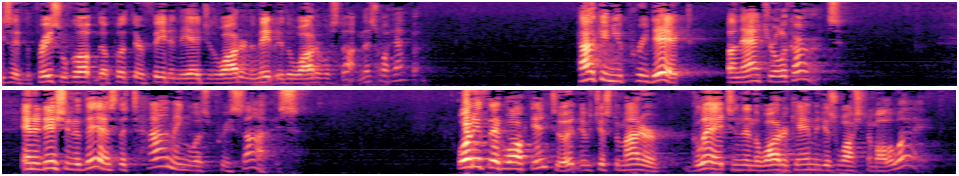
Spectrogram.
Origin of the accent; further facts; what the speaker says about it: Tennessee, United States; I grew up living on the Stones River. It ran right behind our house.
